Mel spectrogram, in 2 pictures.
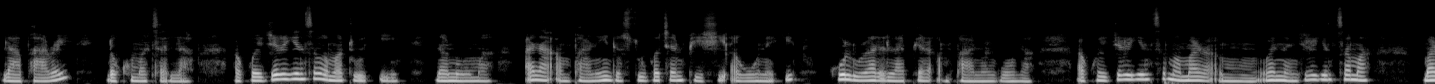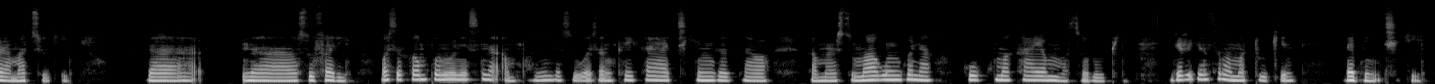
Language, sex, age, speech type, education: Hausa, female, 15-29, spontaneous, tertiary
